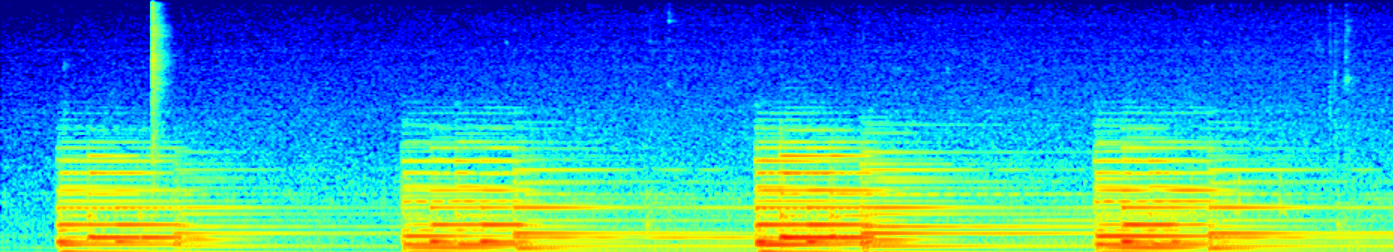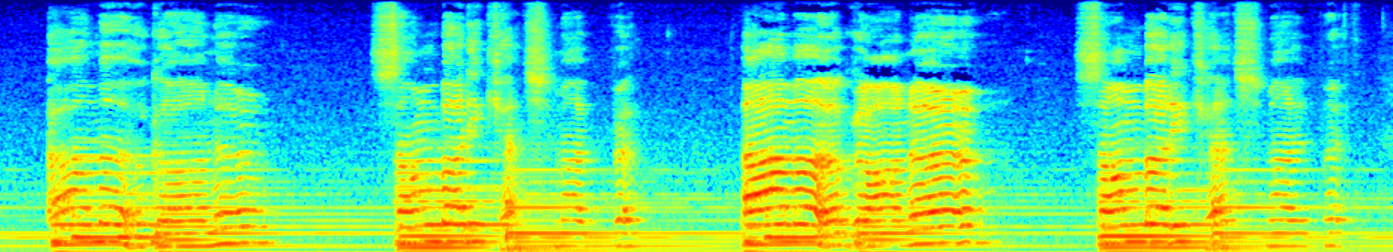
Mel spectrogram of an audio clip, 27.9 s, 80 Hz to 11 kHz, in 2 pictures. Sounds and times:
Piano: 0.0s - 27.8s.

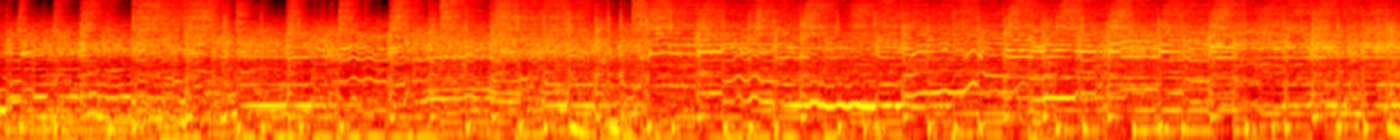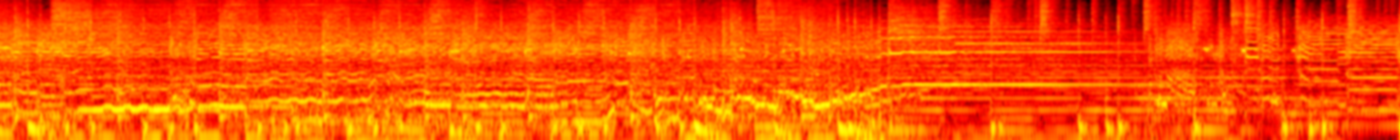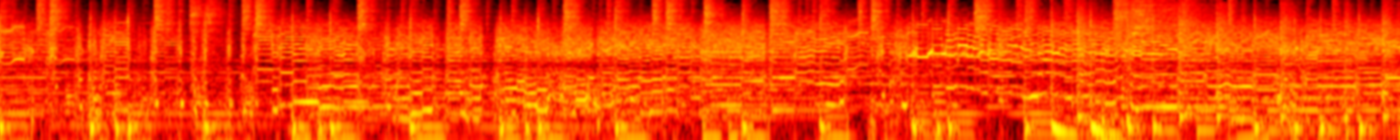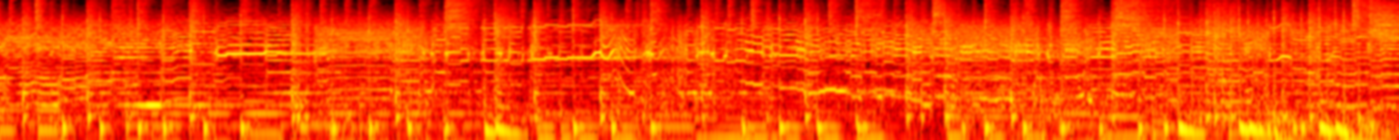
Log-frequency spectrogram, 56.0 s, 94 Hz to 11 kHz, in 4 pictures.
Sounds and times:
Electric guitar: 0.0s - 55.9s.

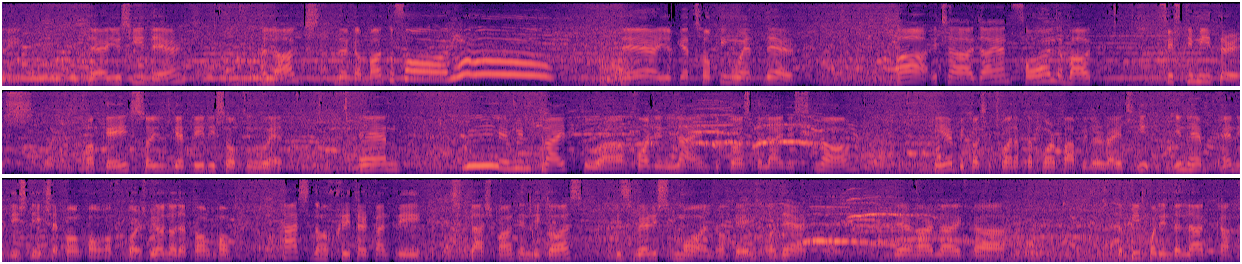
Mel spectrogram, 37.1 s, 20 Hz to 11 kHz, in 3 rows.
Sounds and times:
Water: 0.0s - 37.1s.

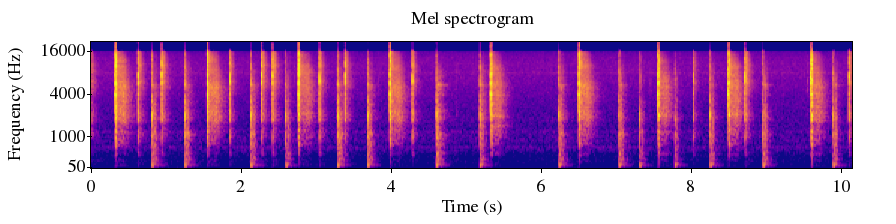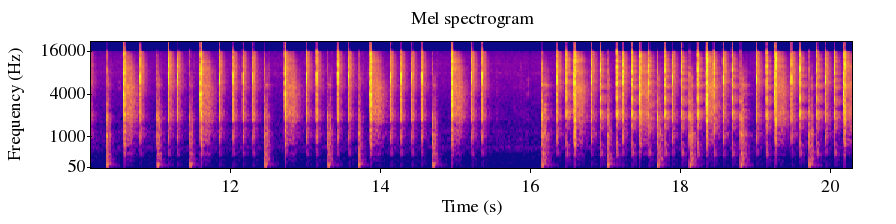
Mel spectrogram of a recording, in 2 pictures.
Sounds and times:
Inside, small room: 0.0s - 20.2s.

